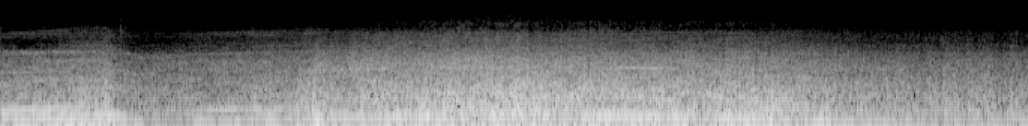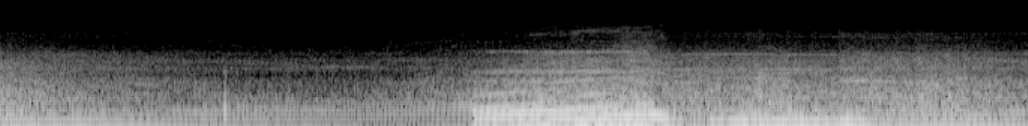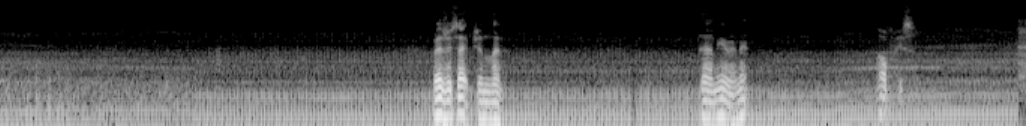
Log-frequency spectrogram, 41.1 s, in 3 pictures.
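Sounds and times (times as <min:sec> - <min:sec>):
wind noise: 0:01.7 - 0:15.0, 0:22.4 - 0:28.3
motorcycle engine running: 0:25.0 - 0:41.0.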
